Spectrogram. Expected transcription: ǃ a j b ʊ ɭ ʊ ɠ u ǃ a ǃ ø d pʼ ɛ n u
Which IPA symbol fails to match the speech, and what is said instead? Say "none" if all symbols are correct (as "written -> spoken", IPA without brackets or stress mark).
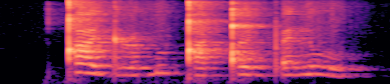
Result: b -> ɖ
